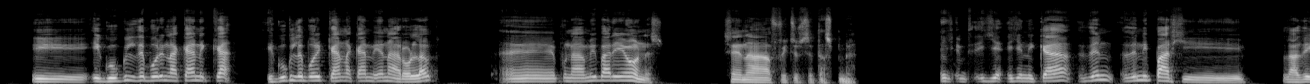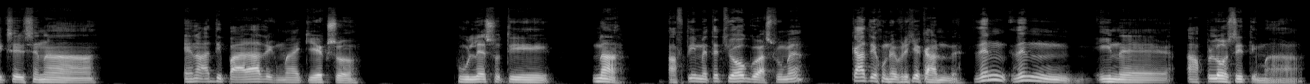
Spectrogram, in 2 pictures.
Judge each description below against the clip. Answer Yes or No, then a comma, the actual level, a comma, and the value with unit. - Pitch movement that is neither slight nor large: No, wide, 6.5 semitones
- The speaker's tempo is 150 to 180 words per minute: No, average, 140 wpm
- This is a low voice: Yes, low, 120 Hz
